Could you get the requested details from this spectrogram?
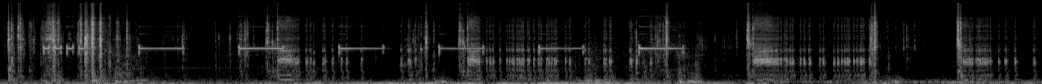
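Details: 2003–2007 Honda Accord that won't start: turning the key gives short electrical buzzes and clicks from the ignition switch but no cranking; faulty ignition switch electrical actuator (steering switch 35130-SAA-J51), a common failure.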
